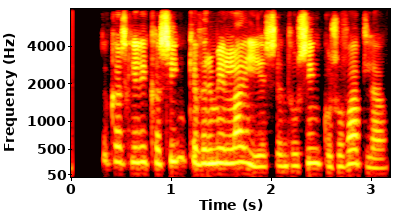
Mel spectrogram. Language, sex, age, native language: Icelandic, female, 30-39, Icelandic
